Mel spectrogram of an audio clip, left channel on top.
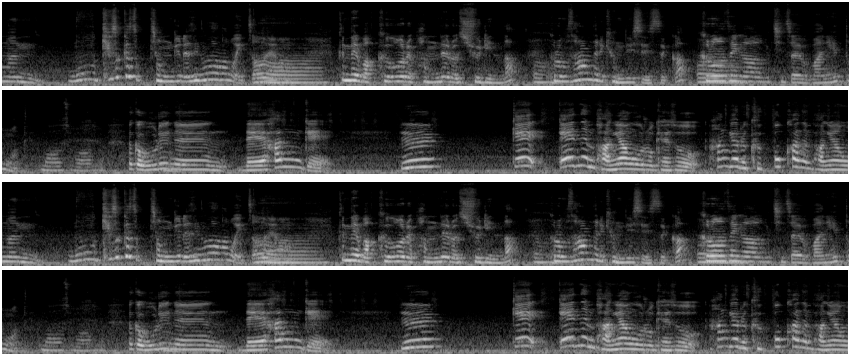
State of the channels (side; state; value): both; normal; correlation 0.68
